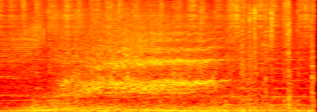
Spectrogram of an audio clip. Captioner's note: tires screech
